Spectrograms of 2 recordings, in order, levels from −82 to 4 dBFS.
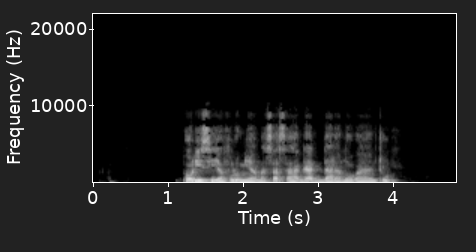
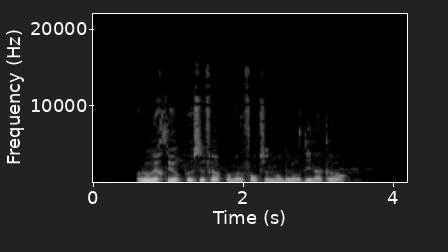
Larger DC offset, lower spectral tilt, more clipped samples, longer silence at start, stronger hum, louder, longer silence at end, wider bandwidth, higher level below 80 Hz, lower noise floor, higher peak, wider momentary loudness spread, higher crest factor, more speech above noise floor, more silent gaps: neither; about the same, -5.5 dB/octave vs -6 dB/octave; neither; first, 1.2 s vs 0.6 s; neither; first, -18 LUFS vs -30 LUFS; about the same, 0.8 s vs 0.85 s; second, 9.6 kHz vs 15 kHz; first, -64 dBFS vs -74 dBFS; first, under -90 dBFS vs -84 dBFS; first, -4 dBFS vs -14 dBFS; second, 7 LU vs 10 LU; about the same, 16 dB vs 16 dB; first, over 73 dB vs 55 dB; neither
